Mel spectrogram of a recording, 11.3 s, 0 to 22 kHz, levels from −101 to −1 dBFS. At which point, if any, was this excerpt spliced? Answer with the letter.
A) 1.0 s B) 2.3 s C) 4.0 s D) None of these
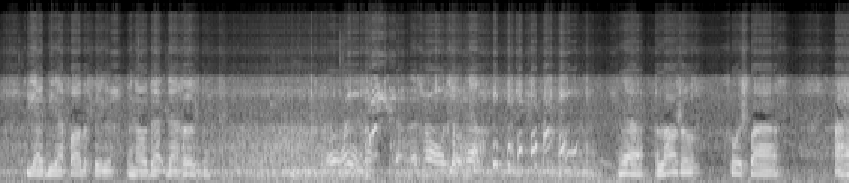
B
